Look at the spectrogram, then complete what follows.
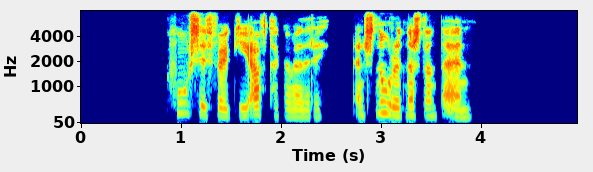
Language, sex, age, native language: Icelandic, female, 20-29, Icelandic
